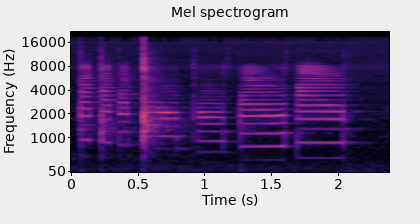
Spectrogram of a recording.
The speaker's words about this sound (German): Ähm, brauchen wir einen Alarmsound zufällig? Ich habe noch einen Alarmsound hier an. Da ist übrigens ein kleiner kork synthesizer analog.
